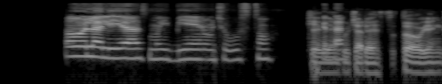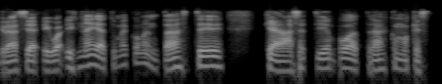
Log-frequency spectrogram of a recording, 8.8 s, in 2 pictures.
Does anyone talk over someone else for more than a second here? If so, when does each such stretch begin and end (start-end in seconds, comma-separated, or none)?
none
